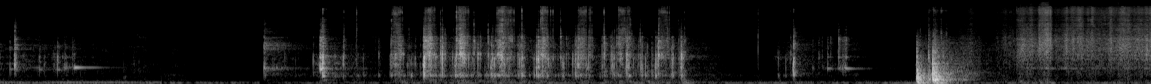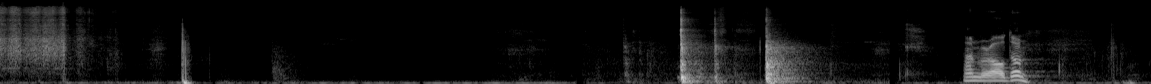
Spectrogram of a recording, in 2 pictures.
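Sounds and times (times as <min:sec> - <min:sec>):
rapid clicks and rattles: 0:03.2 - 0:07.0.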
